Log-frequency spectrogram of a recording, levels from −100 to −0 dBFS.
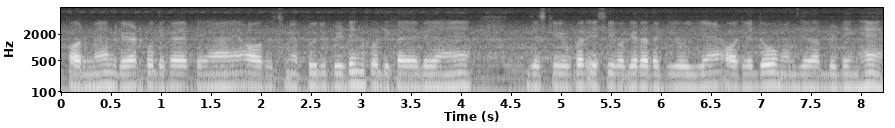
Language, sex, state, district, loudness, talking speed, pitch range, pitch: Hindi, male, Rajasthan, Churu, -18 LUFS, 195 wpm, 125-130 Hz, 125 Hz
